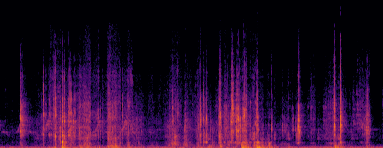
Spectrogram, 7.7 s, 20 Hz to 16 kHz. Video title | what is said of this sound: "The Boss Lady's Mechanic" 2014 Jeep Grand Cherokee Limited "ESIM" replacement | as you shake it, you can hear a component on the inside moving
